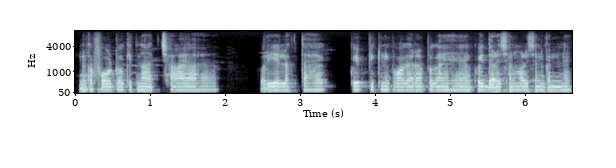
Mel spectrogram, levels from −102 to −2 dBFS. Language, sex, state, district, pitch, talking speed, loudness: Hindi, male, Uttar Pradesh, Jyotiba Phule Nagar, 125 Hz, 180 wpm, -18 LUFS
